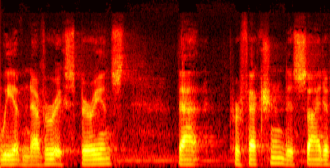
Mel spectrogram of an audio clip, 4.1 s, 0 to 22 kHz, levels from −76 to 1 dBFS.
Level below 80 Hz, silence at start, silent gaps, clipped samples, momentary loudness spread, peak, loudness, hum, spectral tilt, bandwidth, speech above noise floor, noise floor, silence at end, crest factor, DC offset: -58 dBFS; 0 s; none; under 0.1%; 15 LU; 0 dBFS; -17 LUFS; none; -4 dB/octave; over 20 kHz; 22 dB; -38 dBFS; 0 s; 18 dB; under 0.1%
